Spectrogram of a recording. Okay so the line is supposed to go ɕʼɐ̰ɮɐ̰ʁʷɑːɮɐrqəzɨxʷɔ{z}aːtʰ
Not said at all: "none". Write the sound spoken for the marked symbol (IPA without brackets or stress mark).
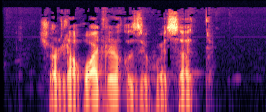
s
